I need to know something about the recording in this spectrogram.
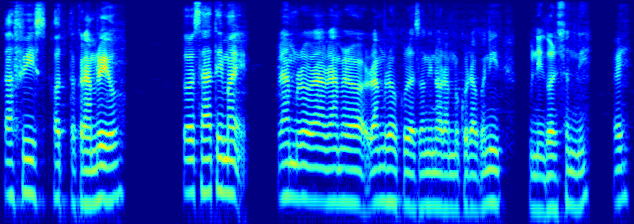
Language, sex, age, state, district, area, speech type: Nepali, male, 18-30, West Bengal, Jalpaiguri, rural, spontaneous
